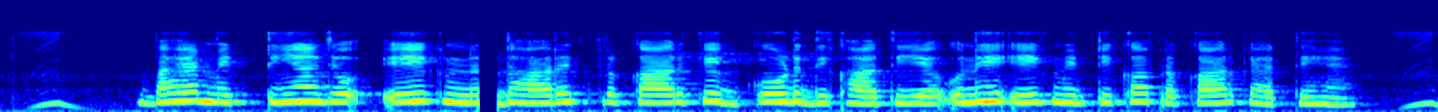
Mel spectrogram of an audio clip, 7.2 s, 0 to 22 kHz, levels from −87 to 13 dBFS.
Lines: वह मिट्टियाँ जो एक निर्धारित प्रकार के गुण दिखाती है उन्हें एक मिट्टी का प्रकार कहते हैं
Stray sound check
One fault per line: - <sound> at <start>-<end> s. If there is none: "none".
- dropout at 2.4-2.5 s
